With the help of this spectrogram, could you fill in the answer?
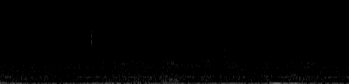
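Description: Steady, soft rainfall hisses continuously in the background, a quiet even wash of noise with faint scattered patters and no voices.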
